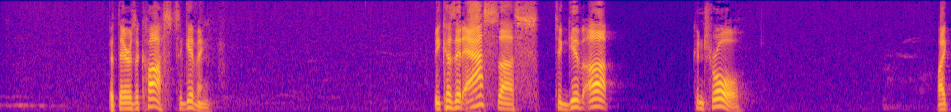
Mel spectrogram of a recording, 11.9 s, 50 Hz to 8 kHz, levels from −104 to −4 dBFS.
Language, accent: English, American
